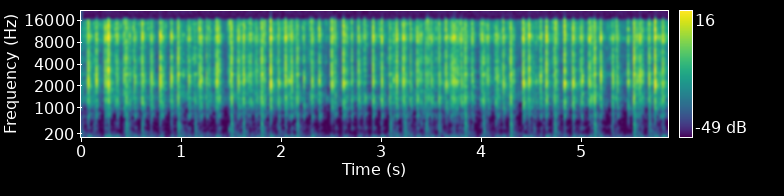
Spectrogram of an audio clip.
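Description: A compact 65% KBD67 Lite mechanical keyboard with a plastic case, FR4 plate, PBT keycaps and stock Oolong switches sits on a desk mat while both hands type rapidly with the fingertips. The result is a quick, steady stream of short, sharp clacks, bright and centered around 2 kHz, with little low end and almost no ring after each key press.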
